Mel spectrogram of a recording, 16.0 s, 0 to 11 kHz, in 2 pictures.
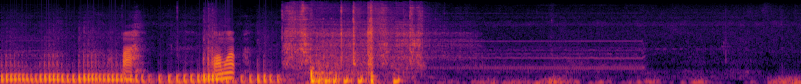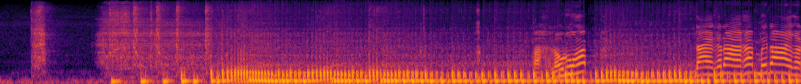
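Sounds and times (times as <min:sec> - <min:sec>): dirt bike engine running: 0:00.0 - 0:06.4, 0:09.0 - 0:16.0.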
